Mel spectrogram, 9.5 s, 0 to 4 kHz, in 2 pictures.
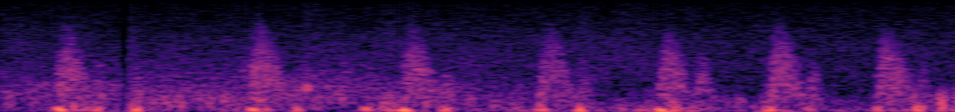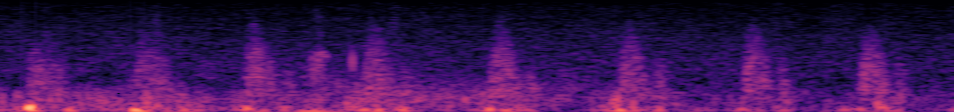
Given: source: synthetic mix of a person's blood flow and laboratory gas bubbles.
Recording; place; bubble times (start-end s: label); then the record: Doppler ultrasound of blood flow; subclavian vein
1.20-1.33 s: bubbles
1.50-1.58 s: bubbles
1.70-1.74 s: bubbles
6.31-6.41 s: bubbles
6.52-6.56 s: bubbles
From the record:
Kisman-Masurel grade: 121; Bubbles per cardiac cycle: 1 to 2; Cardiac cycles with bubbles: 10 to 50%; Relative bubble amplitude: barely perceptible (0.100 to 0.250); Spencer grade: 2 (many but less than half of the cardiac periods contain bubble signals, singularly or in groups); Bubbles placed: anywhere in the cardiac cycle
